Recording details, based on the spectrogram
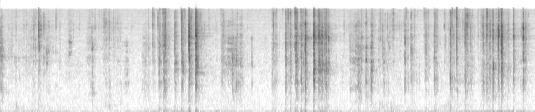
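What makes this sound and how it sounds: A utility knife carves a solid, pale yellow dry soap bar into crumbly curls and flakes, making quiet, dry crunching and scraping strokes with bright, crisp crackle. The cuts come in short bursts that flake and crumble away, with sharper crunches near the middle and end.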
